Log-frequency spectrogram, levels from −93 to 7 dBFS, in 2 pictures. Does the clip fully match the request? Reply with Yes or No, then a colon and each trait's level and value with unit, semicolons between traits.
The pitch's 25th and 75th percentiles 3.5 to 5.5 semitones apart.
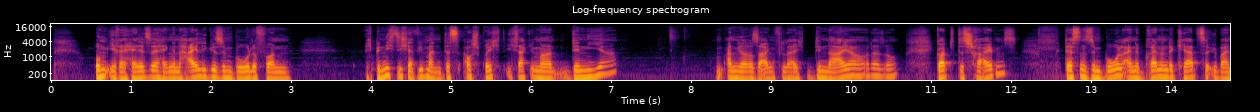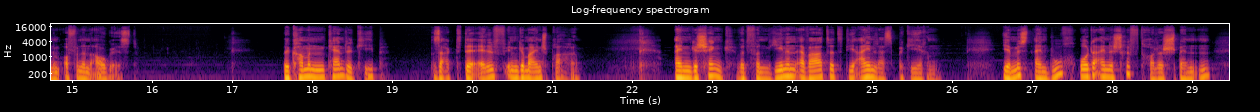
No: average, 3.0 semitones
